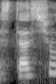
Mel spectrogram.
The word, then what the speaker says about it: station: stade le stade la station de métro la station de métro dans le mot station le son i o n pour le son ion station et le T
